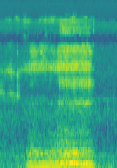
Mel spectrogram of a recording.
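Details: Golden Retriever snoring in its sleep, called the noisiest snorer among three dogs; one drawn-out, deep, vibrating snore lasting over a second, with a wavering buzzy tone, framed by near silence.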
